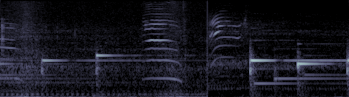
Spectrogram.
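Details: Street kitten offered food that it refuses to eat, meowing once in a drawn-out, falling cry amid sustained electronic music tones and low rumble.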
